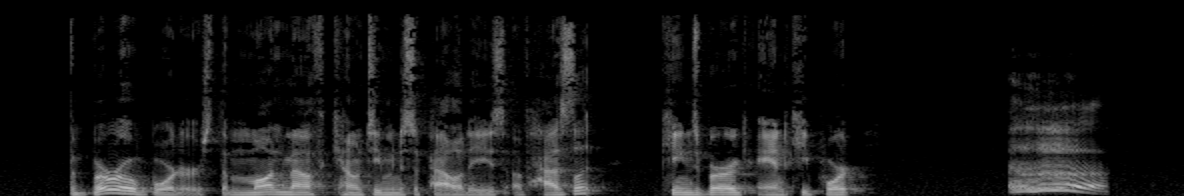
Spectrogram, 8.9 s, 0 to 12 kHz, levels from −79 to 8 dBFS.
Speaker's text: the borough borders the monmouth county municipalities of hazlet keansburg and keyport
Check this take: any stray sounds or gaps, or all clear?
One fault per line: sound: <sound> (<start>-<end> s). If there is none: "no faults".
sound: throat clearing (7.6-8.3 s)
